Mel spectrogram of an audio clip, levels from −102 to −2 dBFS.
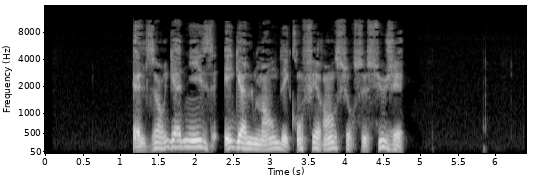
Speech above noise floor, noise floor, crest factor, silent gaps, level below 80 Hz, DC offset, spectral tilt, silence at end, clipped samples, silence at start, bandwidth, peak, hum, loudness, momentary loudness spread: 59 dB; -80 dBFS; 18 dB; none; -60 dBFS; under 0.1%; -6.5 dB/octave; 1.65 s; under 0.1%; 1.15 s; 11 kHz; -6 dBFS; none; -22 LUFS; 8 LU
